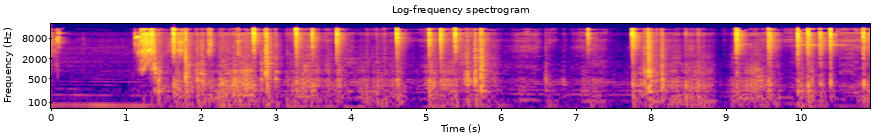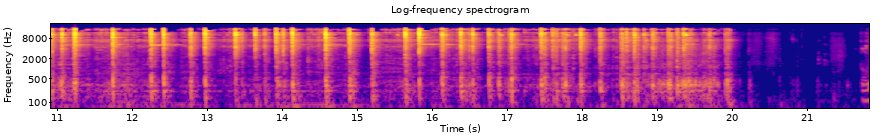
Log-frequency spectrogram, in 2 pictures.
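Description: Beyblade Burst DB spinning tops, Astral Spriggan and Dynamite Belial, clashing in a plastic stadium: a low hum at first, then from about a second in a long, dense run of clacks and rattles as the tops knock together and against the stadium, stopping near the end as they come to rest.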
